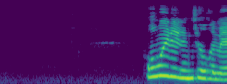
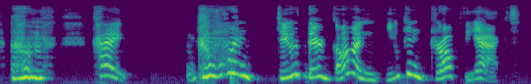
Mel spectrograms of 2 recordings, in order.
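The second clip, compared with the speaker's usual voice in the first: nervous urging; 5 semitones higher, 3 dB louder, slower than usual. Acted.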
